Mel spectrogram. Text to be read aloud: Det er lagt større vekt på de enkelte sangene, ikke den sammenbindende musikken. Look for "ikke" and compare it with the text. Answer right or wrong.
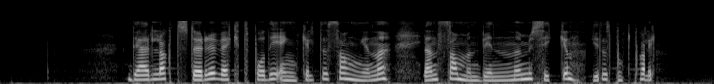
wrong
